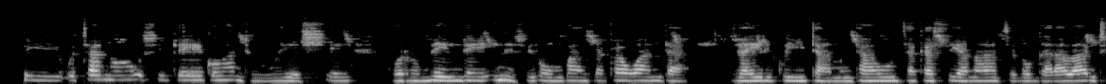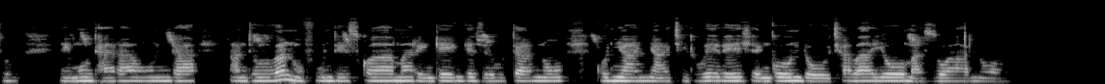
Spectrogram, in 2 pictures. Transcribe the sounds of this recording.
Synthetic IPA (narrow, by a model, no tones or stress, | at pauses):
iutano̞uʂikekuʋantʰuwe̞ʃe̞ɦurume̞nde̞ine̞ʐiro̞ŋɡwaʐakawandaʐaiɾikuitamundaud͡zakasijanad͡zino̞ɡʱaɾaʋantʰune̞muntʰaɾaundaʋantʰuʋano̞fundiswamaɾe̞ŋɡe̞ŋɡe̞ʐe̞utano̞kuɲaɲat͡ʃirwe̞ɾe̞t͡ʃe̞ŋɡo̞ndo̞t͡ʃaʋajo̞mazuaːno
